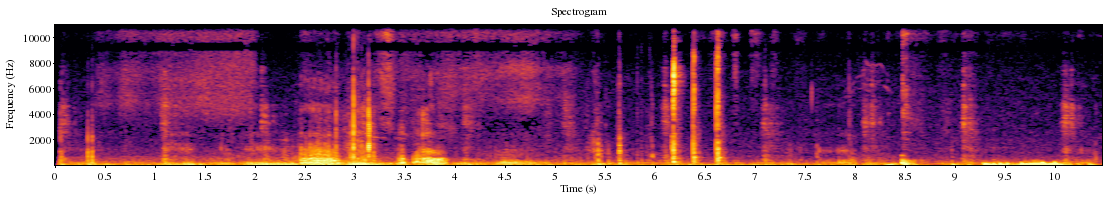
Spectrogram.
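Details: Domestic cat purring, a steady low rumble running through the clip, broken by scattered soft clicks and brief rustling thumps.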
